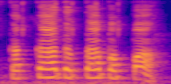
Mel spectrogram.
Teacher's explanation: ਅਤੀ ਅਲਪ ਮੁਖਰ ਅਘੋਸ਼ ਧੁਨੀਆਂ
